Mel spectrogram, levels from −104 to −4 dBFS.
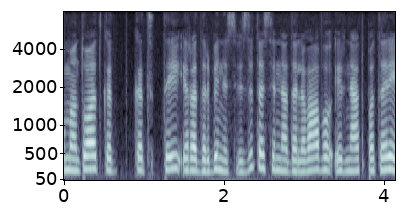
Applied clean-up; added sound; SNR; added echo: none; none; none; none.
